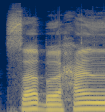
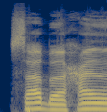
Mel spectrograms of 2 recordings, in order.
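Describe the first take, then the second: Both takes have the same delivery.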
